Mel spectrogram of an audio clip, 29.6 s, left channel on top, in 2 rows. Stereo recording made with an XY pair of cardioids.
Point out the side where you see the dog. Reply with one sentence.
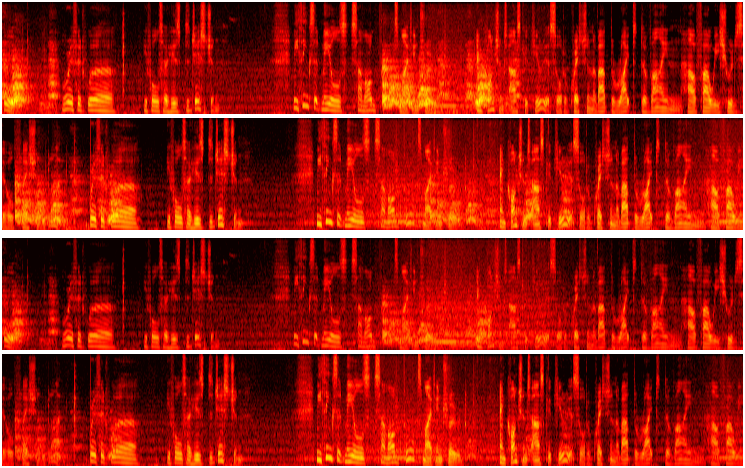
In this clip you hear the dog on the left.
